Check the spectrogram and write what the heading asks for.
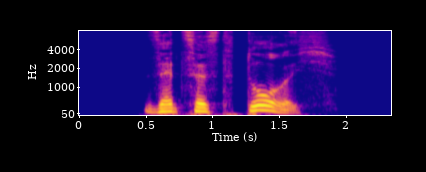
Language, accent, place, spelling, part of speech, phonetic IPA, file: German, Germany, Berlin, setzest durch, verb, [ˌzɛt͡səst ˈdʊʁç], De-setzest durch.ogg
- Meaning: second-person singular subjunctive I of durchsetzen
